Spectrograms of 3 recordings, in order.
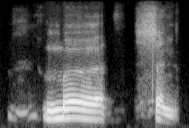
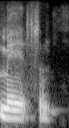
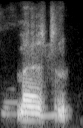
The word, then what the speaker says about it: Merson: Firstly, it's Paul Merson, not Mason. Merson. You have to pronounce the R, and it's an E, Merson.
